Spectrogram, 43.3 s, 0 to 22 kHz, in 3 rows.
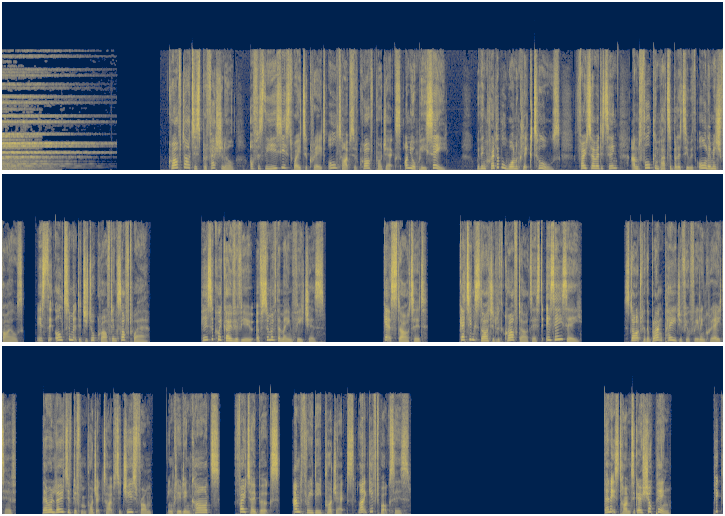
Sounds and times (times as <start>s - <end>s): Speech: 3.3s - 17.4s, 18.4s - 20.9s, 22.1s - 23.0s, 23.6s - 26.0s, 26.9s - 37.0s, 40.9s - 42.2s.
